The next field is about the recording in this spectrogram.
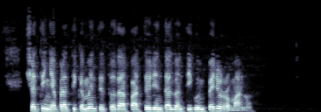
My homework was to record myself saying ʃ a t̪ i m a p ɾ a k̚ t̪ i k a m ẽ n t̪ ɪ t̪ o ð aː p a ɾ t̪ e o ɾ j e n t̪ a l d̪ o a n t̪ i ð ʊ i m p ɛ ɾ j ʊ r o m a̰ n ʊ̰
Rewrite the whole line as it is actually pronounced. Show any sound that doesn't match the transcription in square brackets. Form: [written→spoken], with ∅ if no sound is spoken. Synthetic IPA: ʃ a t̪ i [m→ɲ] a p ɾ a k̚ t̪ i k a m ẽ n t̪ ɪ t̪ o ð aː p a ɾ t̪ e o ɾ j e n t̪ a l d̪ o a n t̪ i [ð→ɣ] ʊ i m p ɛ ɾ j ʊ r o m a̰ n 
